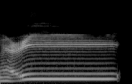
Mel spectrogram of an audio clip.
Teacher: খাড়া জের ইয়া মাদ্দার সমতুল্য, সুতরাং খাড়া জের কে ইয়া মাদ্দার মতো একালি পরিমাণ টান দিয়ে পড়তে হবে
